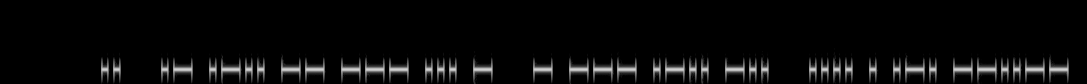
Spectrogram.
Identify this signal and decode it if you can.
Morse code, heard as a keyed tone, about 20 wpm, 700 Hz. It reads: I ALMOST TOLD HER,
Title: Sentences from Top 1000 Words - Review Part 4 - 20wpm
